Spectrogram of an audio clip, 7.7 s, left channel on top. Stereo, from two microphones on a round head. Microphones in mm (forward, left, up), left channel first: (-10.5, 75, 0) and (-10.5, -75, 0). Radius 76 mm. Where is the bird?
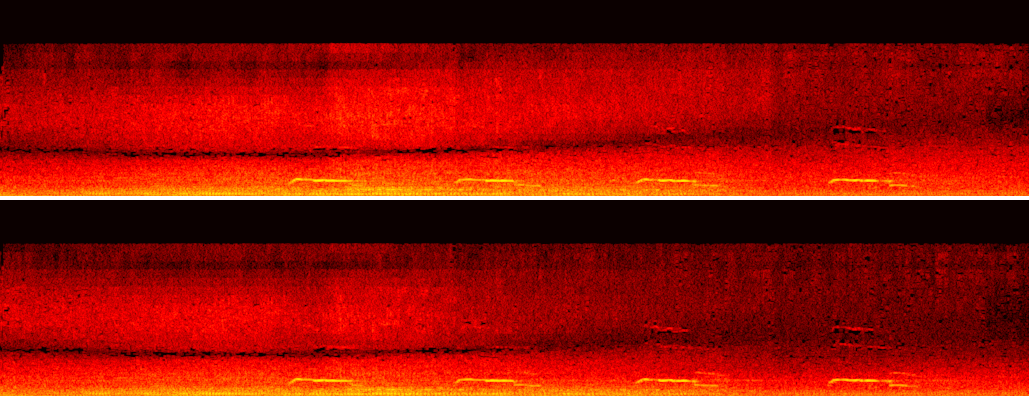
10° left (ahead or behind).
